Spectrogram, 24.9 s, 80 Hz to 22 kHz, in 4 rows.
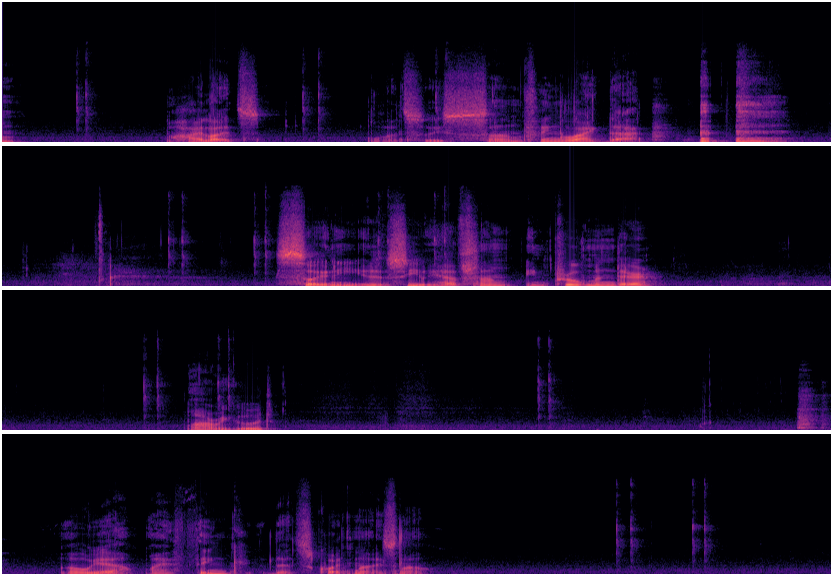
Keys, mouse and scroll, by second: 0.5 click, 2.2 click, 3.2 click, 7.4 click, 8.0 click, 9.0 click, 9.4 click, 13.4 click, 14.0 click, 16.4 click, 23.2 click, 23.8 click.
